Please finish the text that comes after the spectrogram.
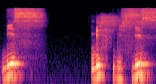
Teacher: sin dia memiliki sifat rakhawah dialirkan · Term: sifat rokhawah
